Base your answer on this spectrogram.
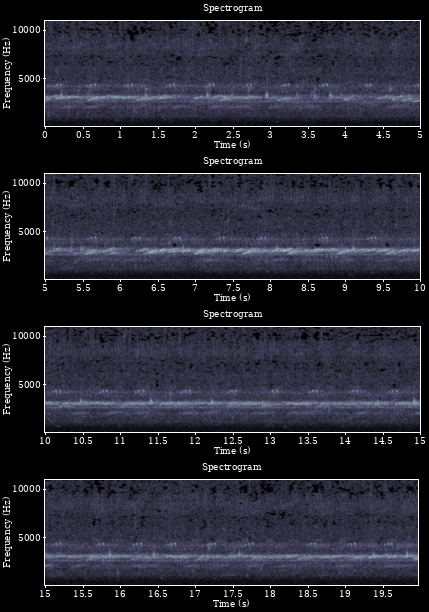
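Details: Lake frog chorus, a ceaseless shrill buzzing trill from many animals at once, swelling slightly in loudness around the middle and holding an even, unbroken texture for the whole stretch.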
